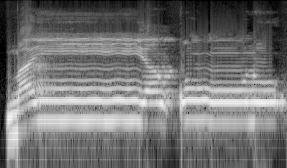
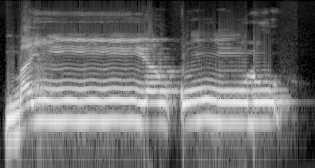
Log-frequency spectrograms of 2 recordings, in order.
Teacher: bunyi nun mati itu hilang, kita anggap saja nunnya tidak ada, kita kasih tasydid kepada huruf iya-nya, dan kemudian kita tahan menjadi may yaqulu. Ini contoh nun mati bertemu dengan huruf ya, bagian daripada huruf idgham bi gunnah atau ma'al gunnah.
